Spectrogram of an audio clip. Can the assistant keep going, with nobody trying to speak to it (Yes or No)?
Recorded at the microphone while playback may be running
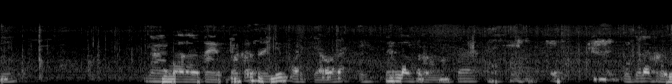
Yes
